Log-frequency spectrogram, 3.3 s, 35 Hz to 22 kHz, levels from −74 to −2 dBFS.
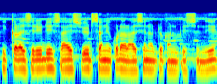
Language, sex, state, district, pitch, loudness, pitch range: Telugu, male, Andhra Pradesh, Sri Satya Sai, 115 Hz, -16 LUFS, 105-115 Hz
